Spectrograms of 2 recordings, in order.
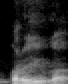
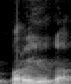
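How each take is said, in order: Both takes have the same delivery.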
